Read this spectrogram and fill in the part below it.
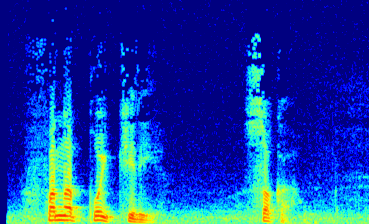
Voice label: "whana poikiri", Maori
